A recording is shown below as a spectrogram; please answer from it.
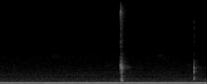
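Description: A steady low hum, with one sharp click about two and a half seconds in and a fainter click near the end, as a small rubber drumstick grip is handled close to the microphone.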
